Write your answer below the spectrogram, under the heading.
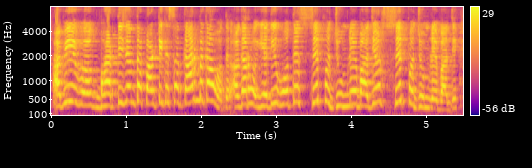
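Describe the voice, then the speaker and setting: A woman's voice: very high-pitched, expressive, a little fast. A woman party spokesperson with a Chhattisgarhi accent arguing in a political TV debate, combative and emphatic as she makes accusations.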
